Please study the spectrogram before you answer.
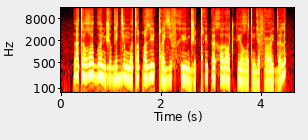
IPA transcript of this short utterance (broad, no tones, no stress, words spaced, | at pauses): ɾatoʁʷɛ ɡʷœnd͡ʒoɡɛ dʲøŋʷatɔqʷœ zyǃœzʲof xynd͡ʒøǃʰy pœxɔɾɔ t͡ʃʼy ʁʷœtŋɡɛf ʕyɡœl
